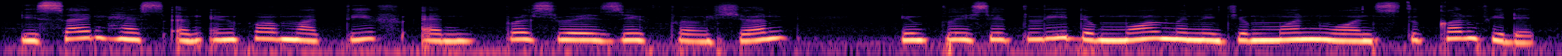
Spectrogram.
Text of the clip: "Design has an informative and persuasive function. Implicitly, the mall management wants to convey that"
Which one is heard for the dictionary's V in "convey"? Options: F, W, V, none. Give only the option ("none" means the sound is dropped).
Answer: F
